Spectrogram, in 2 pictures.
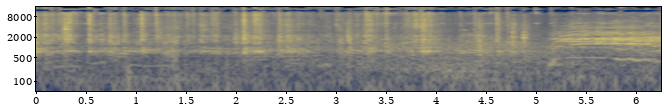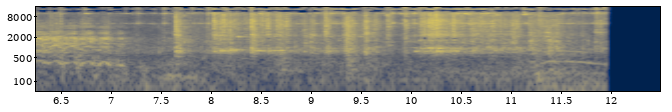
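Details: Percheron horses at work planting sweet corn; a clear whinny with a falling tone rings out midway, over steady hoof clatter, equipment rattle and broadband field noise.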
